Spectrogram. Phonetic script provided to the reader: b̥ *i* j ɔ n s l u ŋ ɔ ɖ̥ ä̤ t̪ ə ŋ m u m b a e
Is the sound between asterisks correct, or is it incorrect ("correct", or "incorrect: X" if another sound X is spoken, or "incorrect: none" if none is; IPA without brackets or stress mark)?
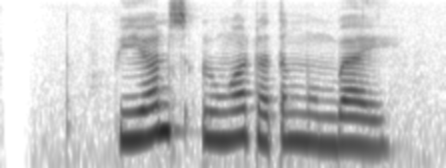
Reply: correct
